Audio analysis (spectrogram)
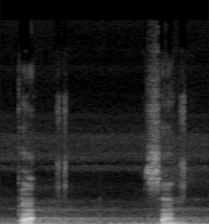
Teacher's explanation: disukun maka huruf hamzah itu menahan suara kita misalnya ee kaan ka ya kan misalnya kata-kata pada lafaz ksan · Misalnya kata-kata pada lafaz ka'san, misalnya gini, ada kata gini ya, ka'san. Nah, ini huruf hamzah ini taib pada kata-kata ini menahan suara, ya, suaranya nggak lepas.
